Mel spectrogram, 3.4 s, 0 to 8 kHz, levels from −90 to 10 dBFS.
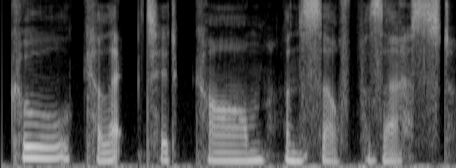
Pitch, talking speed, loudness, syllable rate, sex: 160 Hz, 105 wpm, -23 LUFS, 3.2 syllables/s, male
